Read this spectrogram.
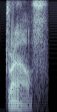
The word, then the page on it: drouth: British English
